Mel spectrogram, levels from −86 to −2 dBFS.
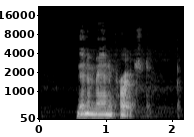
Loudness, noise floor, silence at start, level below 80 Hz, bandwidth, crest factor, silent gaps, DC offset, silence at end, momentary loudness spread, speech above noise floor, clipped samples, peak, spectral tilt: -29 LUFS; -77 dBFS; 0.55 s; -68 dBFS; 9.8 kHz; 20 dB; none; under 0.1%; 0.55 s; 17 LU; 48 dB; under 0.1%; -12 dBFS; -8 dB/octave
